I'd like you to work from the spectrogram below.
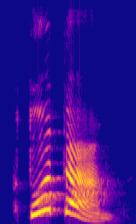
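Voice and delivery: put-on high, small child's voice; kid goat voice. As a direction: call out like a little goat. Kids answer the knock.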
